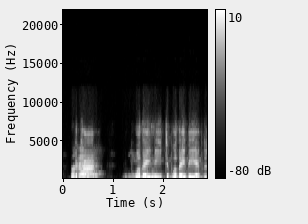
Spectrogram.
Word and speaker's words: Verkada: Are these, will we have to get T-Spec involved in this, or does Vicaria, I'm sorry, I can't pronounce, what's the pronunciation? Vicaria. Verkada.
